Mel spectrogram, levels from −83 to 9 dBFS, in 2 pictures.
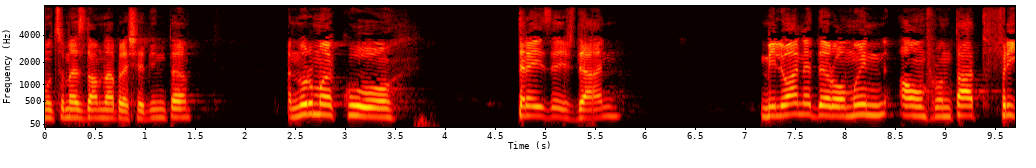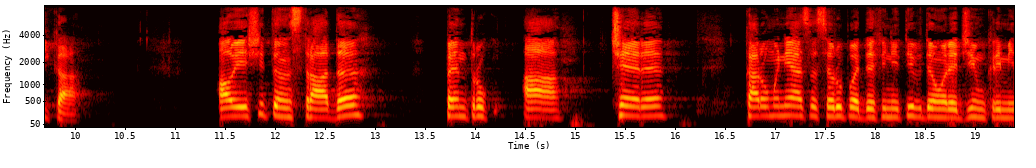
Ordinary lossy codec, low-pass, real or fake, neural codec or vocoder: none; none; real; none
